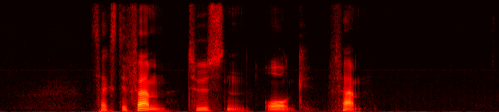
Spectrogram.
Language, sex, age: Norwegian, male, 47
